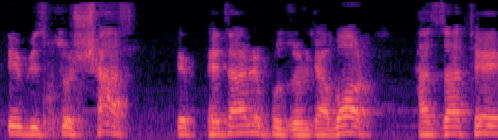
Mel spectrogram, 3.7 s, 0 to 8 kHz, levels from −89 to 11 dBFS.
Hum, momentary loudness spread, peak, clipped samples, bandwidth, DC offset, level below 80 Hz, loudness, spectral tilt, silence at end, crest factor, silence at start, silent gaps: none; 7 LU; -6 dBFS; under 0.1%; 7.6 kHz; under 0.1%; -58 dBFS; -22 LUFS; -6.5 dB/octave; 0 s; 16 dB; 0.05 s; none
